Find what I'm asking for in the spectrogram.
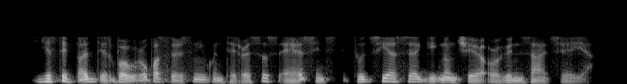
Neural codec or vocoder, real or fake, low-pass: codec, 16 kHz in and 24 kHz out, 0.9 kbps, LongCat-Audio-Codec, four codebook decoder; fake; 3.6 kHz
